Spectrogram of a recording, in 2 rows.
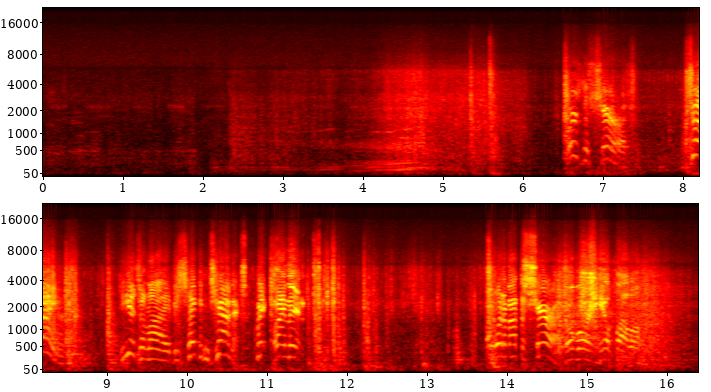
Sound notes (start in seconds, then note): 2.3 engine revs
